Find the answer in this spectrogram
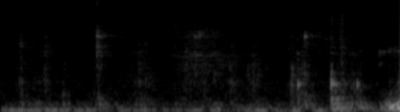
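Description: Close-miked chewing of a cookie: soft, irregular mouth clicks and smacks.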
